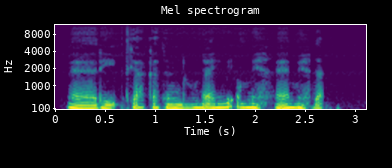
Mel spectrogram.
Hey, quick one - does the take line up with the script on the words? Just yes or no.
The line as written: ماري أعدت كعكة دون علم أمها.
no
